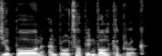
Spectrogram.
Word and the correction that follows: Vöcklabruck: Vöcklabruck. Vöcklabruck, yeah. Vöcklabruck, yeah. Th- thank you.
